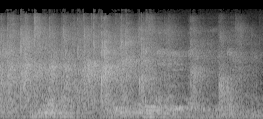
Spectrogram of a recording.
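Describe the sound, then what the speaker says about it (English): A high school assembly audience claps in a short, uneven round of applause, with scattered individual claps and some murmuring voices mixed in, fading toward the end. "Give a round of applause."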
